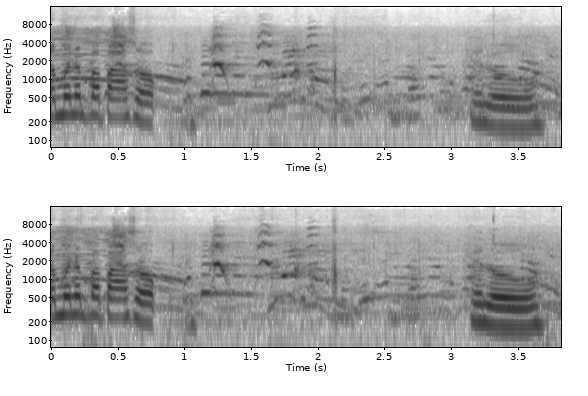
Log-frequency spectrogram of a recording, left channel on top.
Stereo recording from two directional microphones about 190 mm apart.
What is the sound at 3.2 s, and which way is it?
Speech, 30° right (ahead or behind).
